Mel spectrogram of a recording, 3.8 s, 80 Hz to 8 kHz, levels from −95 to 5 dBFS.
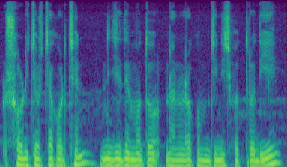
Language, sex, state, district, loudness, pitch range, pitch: Bengali, male, West Bengal, Cooch Behar, -16 LUFS, 100-120 Hz, 110 Hz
